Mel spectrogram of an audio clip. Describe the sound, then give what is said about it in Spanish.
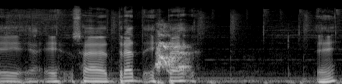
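A dog barks in a few short, sharp, high-pitched bursts with a brief whine at the end. A harsher, noisier burst comes in the middle. “el perro no es nuestro”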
